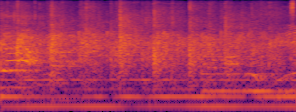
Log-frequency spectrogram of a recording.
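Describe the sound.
An audience applauds the Lord in a steady, dense wash of clapping over a sustained low musical chord, with some voices mixed in throughout.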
